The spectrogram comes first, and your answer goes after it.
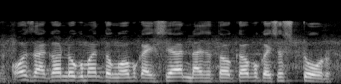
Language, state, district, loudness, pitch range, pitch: Kokborok, Tripura, West Tripura, -14 LUFS, 160-185 Hz, 170 Hz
